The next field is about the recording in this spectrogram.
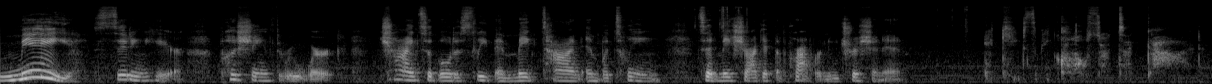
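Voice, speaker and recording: A woman at a very slow pace, with big swings in loudness, over noticeable background noise. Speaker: live streamer. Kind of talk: motivational talk on a livestream.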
